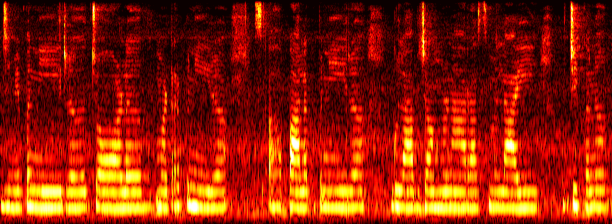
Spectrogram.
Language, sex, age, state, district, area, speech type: Punjabi, female, 18-30, Punjab, Barnala, rural, spontaneous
